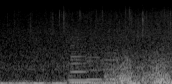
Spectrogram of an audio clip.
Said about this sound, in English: It was pouring rain. We headed over, umbrellas in hand.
